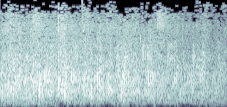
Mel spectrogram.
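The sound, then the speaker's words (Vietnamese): An audience claps at a Buddhist talk, giving a steady, dense burst of applause that holds at an even loudness throughout. “Rồi cho chàng pháo tay tặng cô đó.”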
